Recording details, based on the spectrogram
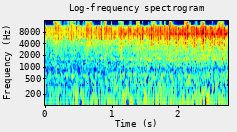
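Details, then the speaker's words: Car with rough idle despite throttle cleaning, oil change and oil pump replacement, heavy exhaust carbon: uneven, lumpy idle with irregular thumps and violent shaking; oxygen sensor suspected, not confirmed. "sure enough the shaking was so violent I'm now 90% sure it's the oxygen sensor problem"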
